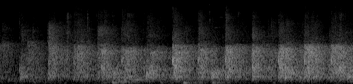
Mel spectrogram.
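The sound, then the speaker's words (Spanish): An audience claps for the Lord in sustained applause, a dense, steady wash of many hands with a slightly rhythmic pulse, fairly loud and without voices on top. “Pueden sentarse y darle un aplauso al Señor.”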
